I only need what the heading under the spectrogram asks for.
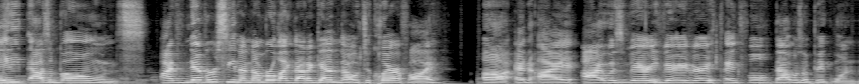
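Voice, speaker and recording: A woman speaks at a moderate pace in a fairly high pitch with ordinary pitch variation. Her tone is animated, bright and sharp. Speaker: streamer. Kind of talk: casual chat.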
